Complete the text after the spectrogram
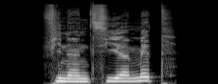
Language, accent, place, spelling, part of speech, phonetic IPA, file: German, Germany, Berlin, finanzier mit, verb, [finanˌt͡siːɐ̯ ˈmɪt], De-finanzier mit.ogg
- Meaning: 1. singular imperative of mitfinanzieren 2. first-person singular present of mitfinanzieren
